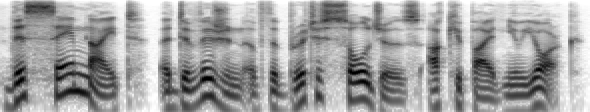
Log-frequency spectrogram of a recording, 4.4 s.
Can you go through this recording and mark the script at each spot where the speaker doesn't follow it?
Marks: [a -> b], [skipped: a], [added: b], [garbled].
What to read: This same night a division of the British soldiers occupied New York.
This same night a division of the British soldiers occupied New York.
